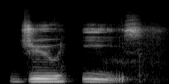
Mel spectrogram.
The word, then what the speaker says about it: Juwes: this is felt knowing known jointly as the jews je u w s pronounced Jew ease and I'm gonna end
